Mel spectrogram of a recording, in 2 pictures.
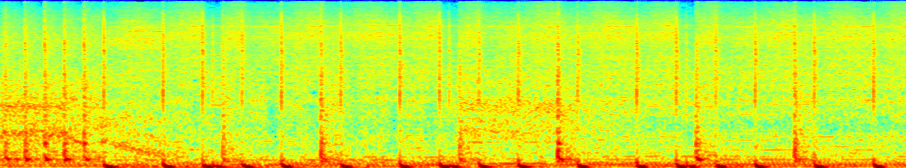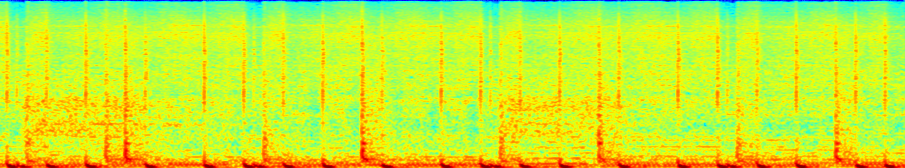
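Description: Metalcore drum cover: an Alesis electronic drum kit triggering sampled drums, with steady heavy kick-drum pulses and cymbals over a distorted-guitar backing track, quickening into a fast run of double-pedal kicks near the end.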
